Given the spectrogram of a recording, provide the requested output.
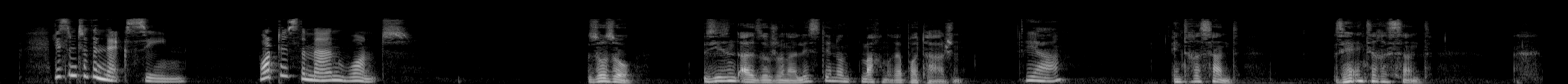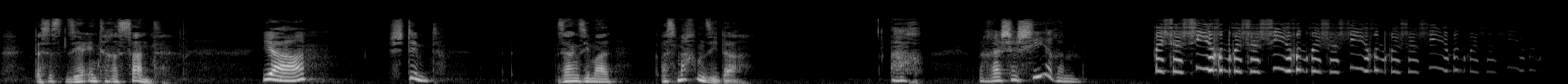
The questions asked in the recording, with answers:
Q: What does the man want?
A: The young man wanted to get into conversation with a young woman, but she wasn't very keen to talk.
